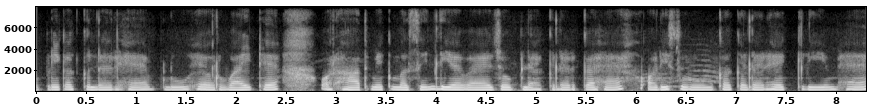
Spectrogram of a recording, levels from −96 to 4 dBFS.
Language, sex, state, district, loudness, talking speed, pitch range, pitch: Hindi, female, Maharashtra, Mumbai Suburban, -15 LUFS, 215 wpm, 195-210 Hz, 200 Hz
